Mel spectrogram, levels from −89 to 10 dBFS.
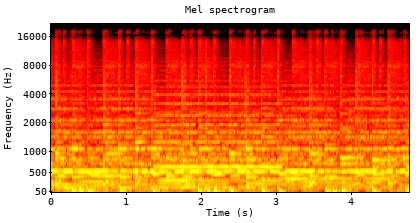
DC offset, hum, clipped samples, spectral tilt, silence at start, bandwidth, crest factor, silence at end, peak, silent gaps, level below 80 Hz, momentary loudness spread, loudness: under 0.1%; none; under 0.1%; -5 dB/octave; 0 s; 19 kHz; 14 dB; 0 s; 0 dBFS; none; -24 dBFS; 2 LU; -14 LUFS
